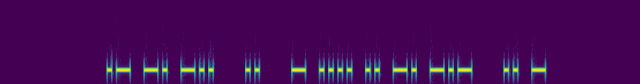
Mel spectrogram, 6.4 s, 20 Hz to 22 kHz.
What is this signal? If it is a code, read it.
Morse code, heard as a keyed tone, about 25 wpm, 700 Hz. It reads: AND I THINK IT
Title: Speed-Racing - Sets of 4 Words 22wpm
